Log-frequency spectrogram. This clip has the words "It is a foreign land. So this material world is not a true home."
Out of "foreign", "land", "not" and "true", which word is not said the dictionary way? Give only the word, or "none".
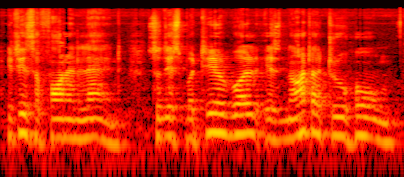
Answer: none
